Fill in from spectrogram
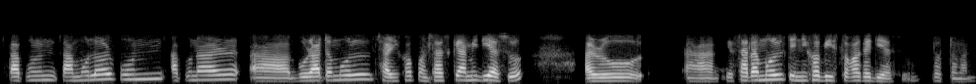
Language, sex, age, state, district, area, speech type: Assamese, male, 18-30, Assam, Dhemaji, rural, conversation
